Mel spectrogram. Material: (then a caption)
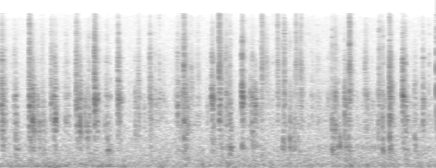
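Plastic. Both hands type with their fingertips on a full-size, old, beige plastic, mechanical-style computer keyboard resting on a desk. A rapid, uneven stream of sharp, bright key clicks sounds, each dying away almost instantly, with very little low end.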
